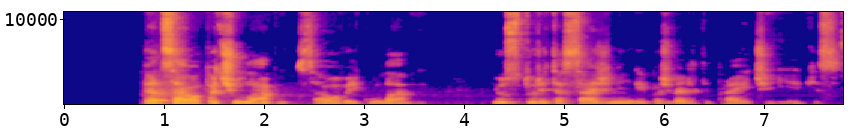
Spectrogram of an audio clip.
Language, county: Lithuanian, Vilnius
